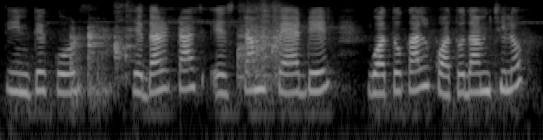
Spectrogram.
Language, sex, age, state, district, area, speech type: Bengali, female, 18-30, West Bengal, Birbhum, urban, read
